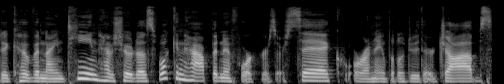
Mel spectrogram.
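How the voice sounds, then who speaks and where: At a very fast pace, a woman with a Pennsylvania accent speaks in a very deep, low pitch. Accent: Pennsylvania American. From York County, Pennsylvania. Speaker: podcast host, agricultural lending educator. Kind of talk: solo podcast talk.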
